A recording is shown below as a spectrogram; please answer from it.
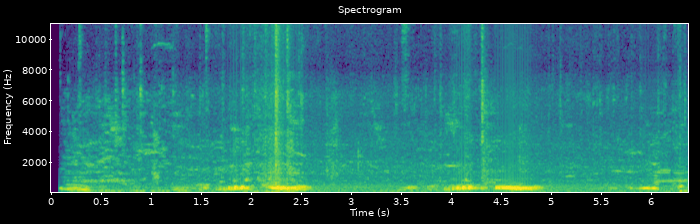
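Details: Checker racing pigeon cooing in low, rolling bursts, pairs of throaty coos repeating about every two seconds with quiet gaps between, plus faint clicks in the background.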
